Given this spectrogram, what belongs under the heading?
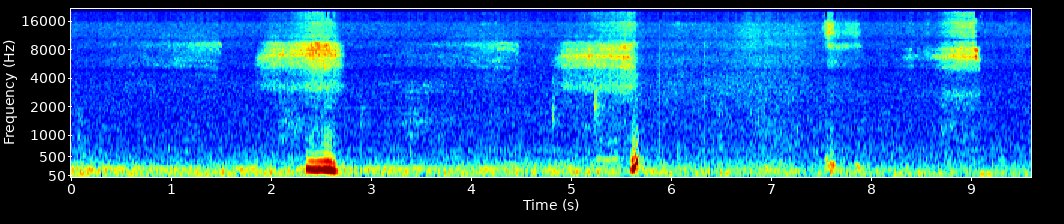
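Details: Sleeping fat cat snoring with soft, irregular breaths and a faint rattling buzz, roughly 20 per minute.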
